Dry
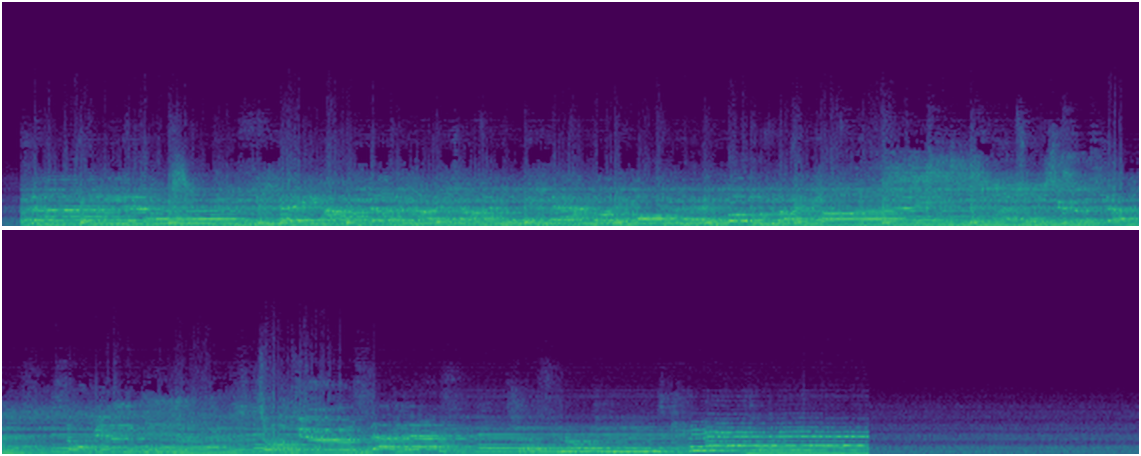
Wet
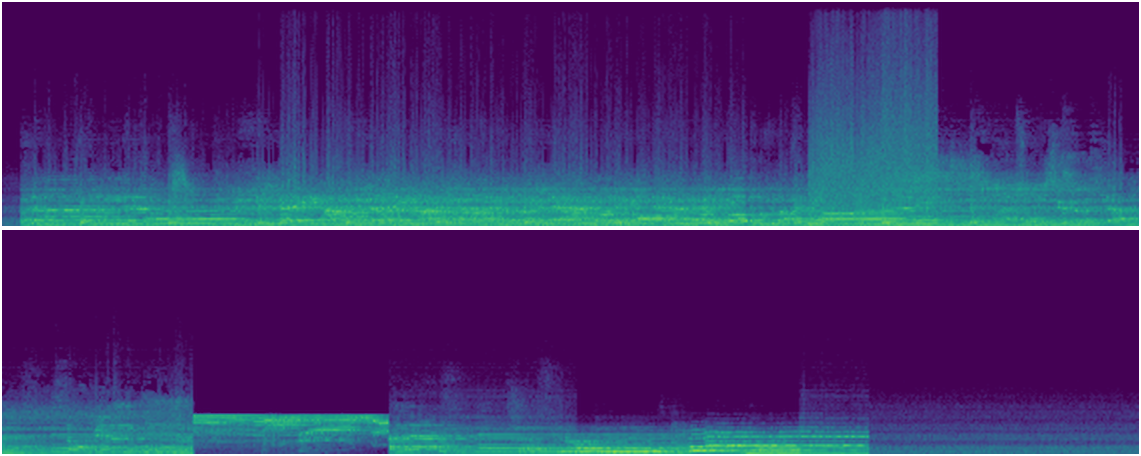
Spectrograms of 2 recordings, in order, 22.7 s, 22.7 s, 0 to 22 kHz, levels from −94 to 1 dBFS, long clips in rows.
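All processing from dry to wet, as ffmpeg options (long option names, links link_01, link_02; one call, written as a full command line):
ffmpeg -i in.wav -filter_complex "[0:a]asettb=1/sr,asplit=3[link_01][link_02][link_03];[link_01]atrim=end=2.304[link_04];[link_02]atrim=start=2.3:end=7.42,asetpts=PTS-STARTPTS,afade=type=in:duration=0.004:curve=qsin,afade=type=out:start_time=5.116:duration=0.004:curve=qsin,equalizer=frequency=2300:width=1:gain=6,asoftclip=type=hard:threshold=-21dB,aecho=1:1:999:0.631,atrim=end_sample=225792[link_05];[link_03]atrim=start=7.416[link_06];[link_04][link_05]acrossfade=duration=0.004:curve1=hsin:curve2=qsin[link_07];[link_07][link_06]acrossfade=duration=0.004:curve1=qsin:curve2=hsin,asettb=1/sr,asplit=3[link_08][link_09][link_10];[link_08]atrim=end=8.054[link_11];[link_09]atrim=start=8.05:end=9.35,asetpts=PTS-STARTPTS,afade=type=in:duration=0.004:curve=qsin,afade=type=out:start_time=1.296:duration=0.004:curve=qsin,highpass=frequency=170:width=0.5412,highpass=frequency=170:width=1.3066,lowshelf=frequency=490:gain=9,acrusher=bits=4:mix=0:aa=0.5[link_12];[link_10]atrim=start=9.346[link_13];[link_11][link_12]acrossfade=duration=0.004:curve1=hsin:curve2=qsin[link_14];[link_14][link_13]acrossfade=duration=0.004:curve1=qsin:curve2=hsin,asettb=1/sr,asplit=3[link_15][link_16][link_17];[link_15]atrim=end=13.274[link_18];[link_16]atrim=start=13.27:end=15.23,asetpts=PTS-STARTPTS,afade=type=in:duration=0.004:curve=qsin,afade=type=out:start_time=1.956:duration=0.004:curve=qsin,highshelf=frequency=2900:gain=-10,lowpass=frequency=3300:width_type=q:width=0.5098,lowpass=frequency=3300:width_type=q:width=0.6013,lowpass=frequency=3300:width_type=q:width=0.9,lowpass=frequency=3300:width_type=q:width=2.563,afreqshift=-3900[link_19];[link_17]atrim=start=15.226[link_20];[link_18][link_19]acrossfade=duration=0.004:curve1=hsin:curve2=qsin[link_21];[link_21][link_20]acrossfade=duration=0.004:curve1=qsin:curve2=hsin,asettb=1/sr,asplit=3[link_22][link_23][link_24];[link_22]atrim=end=17.104[link_25];[link_23]atrim=start=17.1:end=19.34,asetpts=PTS-STARTPTS,afade=type=in:duration=0.004:curve=qsin,afade=type=out:start_time=2.236:duration=0.004:curve=qsin,lowpass=1200,acontrast=90[link_26];[link_24]atrim=start=19.336[link_27];[link_25][link_26]acrossfade=duration=0.004:curve1=hsin:curve2=qsin[link_28];[link_28][link_27]acrossfade=duration=0.004:curve1=qsin:curve2=hsin" out.wav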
